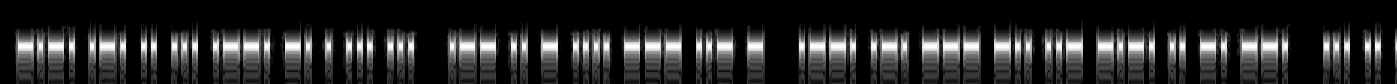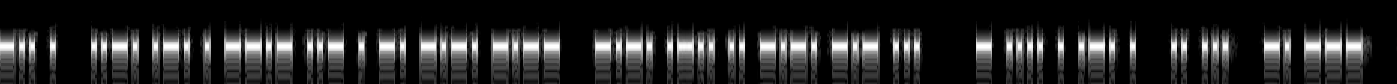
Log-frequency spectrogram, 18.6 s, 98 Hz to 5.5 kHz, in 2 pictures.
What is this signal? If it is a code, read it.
Morse code, heard as a keyed tone, about 34 wpm, 600 Hz. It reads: CRISPNESS WITHOUT PRODUCING SIDE FREQUENCY CLICKS THERE IS NO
